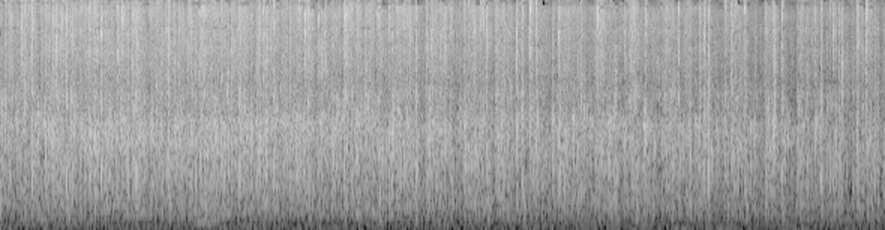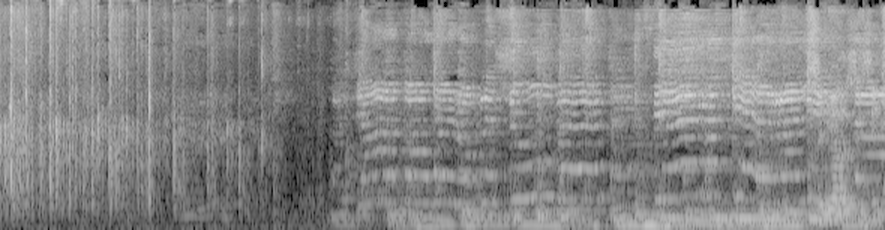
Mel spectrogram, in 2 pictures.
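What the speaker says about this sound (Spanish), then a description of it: "despedimos con un caluroso y fuerte aplauso a nuestro gobernador del estado de Chiapas, Rutilio Escandón Cadenas" An audience at a Chiapas state education consultation forum claps in sustained, dense applause for about ten seconds, then it fades out as loud music begins.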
